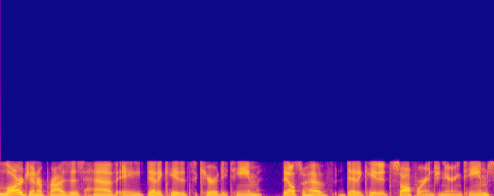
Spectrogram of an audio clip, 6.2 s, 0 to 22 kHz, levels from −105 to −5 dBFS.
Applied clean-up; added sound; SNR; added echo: none; none; none; none.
